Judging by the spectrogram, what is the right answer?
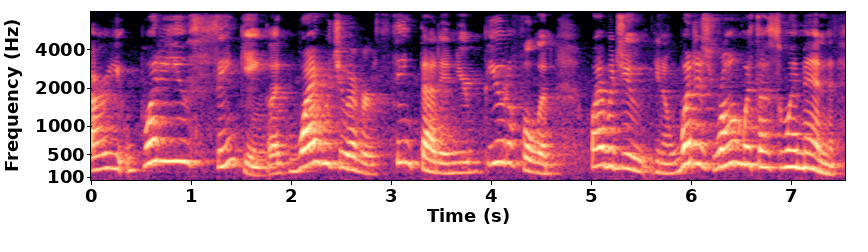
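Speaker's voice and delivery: high, exasperated mock lecture; mock scolding friend. To her daughter, a high exasperated scolding. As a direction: scold her like a fed-up mom. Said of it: "I'd be like".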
